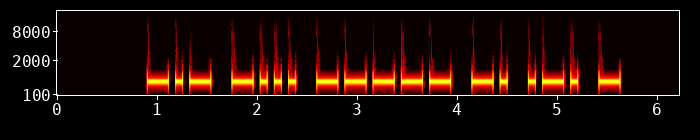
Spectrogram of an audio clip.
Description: Morse code, heard as a keyed tone, about 17 wpm, 700 Hz. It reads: KB0NRT
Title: USA Call Signs - 6 Characters - 4x Character Spacing - 17wpm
